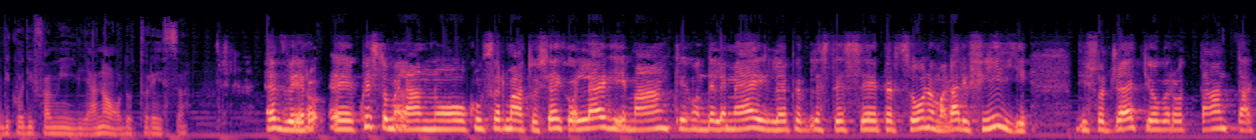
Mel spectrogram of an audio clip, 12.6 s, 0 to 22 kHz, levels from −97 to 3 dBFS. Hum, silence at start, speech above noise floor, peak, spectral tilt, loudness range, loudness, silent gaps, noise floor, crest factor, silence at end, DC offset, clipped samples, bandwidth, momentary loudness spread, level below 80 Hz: none; 0 s; 29 dB; -2 dBFS; -6 dB/octave; 3 LU; -17 LUFS; none; -46 dBFS; 16 dB; 0.05 s; under 0.1%; under 0.1%; 10.5 kHz; 15 LU; -52 dBFS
